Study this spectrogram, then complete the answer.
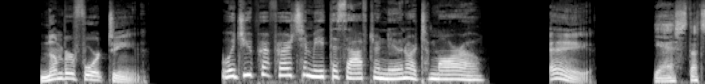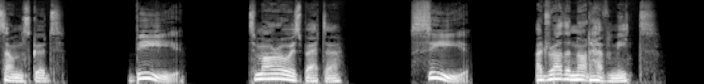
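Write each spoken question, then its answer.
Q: Would you prefer to meet this afternoon or tomorrow?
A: B: Tomorrow is better.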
